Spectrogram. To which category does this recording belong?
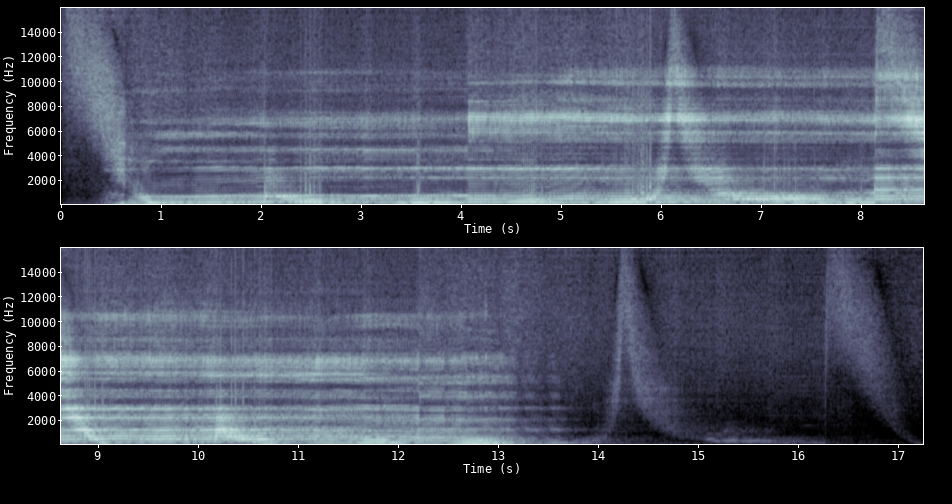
Speech > Processed / Synthetic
